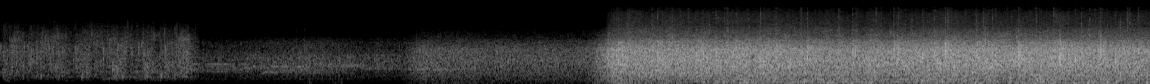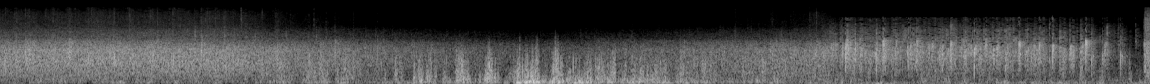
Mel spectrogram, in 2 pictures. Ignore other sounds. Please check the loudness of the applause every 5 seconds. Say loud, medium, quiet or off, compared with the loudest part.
quiet, loud, loud, medium, loud.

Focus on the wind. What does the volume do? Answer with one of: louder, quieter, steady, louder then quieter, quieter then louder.
louder then quieter.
